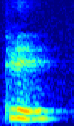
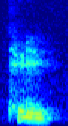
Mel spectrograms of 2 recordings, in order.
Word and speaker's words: plus: Plus, in this negative sense, is going to be plus without the S pronounced, as opposed to more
